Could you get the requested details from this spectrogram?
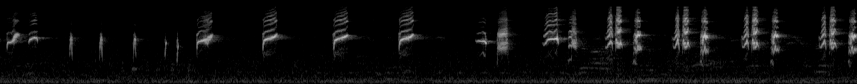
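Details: Long-tailed shrike song as a lure for getting reluctant shrikes to sing: short ticking notes give way to loud, harsh, repeated chattering bursts that grow faster and denser toward the end.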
